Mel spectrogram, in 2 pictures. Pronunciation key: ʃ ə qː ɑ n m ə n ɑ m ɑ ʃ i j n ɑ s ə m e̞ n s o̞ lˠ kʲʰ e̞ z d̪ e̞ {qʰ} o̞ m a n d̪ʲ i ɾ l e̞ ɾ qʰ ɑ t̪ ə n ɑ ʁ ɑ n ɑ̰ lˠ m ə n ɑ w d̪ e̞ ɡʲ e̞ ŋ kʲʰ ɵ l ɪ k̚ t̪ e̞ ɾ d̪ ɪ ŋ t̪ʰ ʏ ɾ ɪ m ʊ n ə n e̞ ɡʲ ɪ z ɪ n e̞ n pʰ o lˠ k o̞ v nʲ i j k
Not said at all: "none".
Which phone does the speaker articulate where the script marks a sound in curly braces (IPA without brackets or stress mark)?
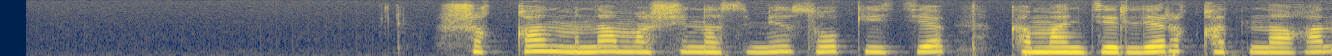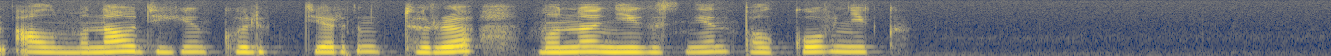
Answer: kʰ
